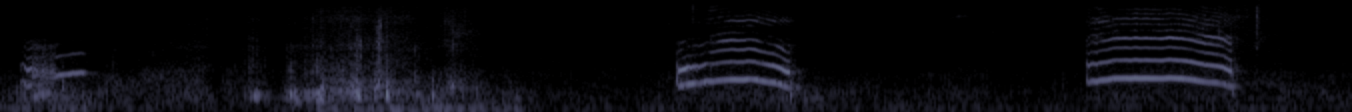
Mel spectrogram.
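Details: Rescued kitten in a foster home giving two clear, arching meows about two seconds apart, each rising then falling in pitch, following rustling and handling noises indoors.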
